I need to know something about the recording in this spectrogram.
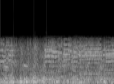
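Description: Gralles, the shrill Catalan double-reed shawms, playing a folk melody over the noise of a street crowd.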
